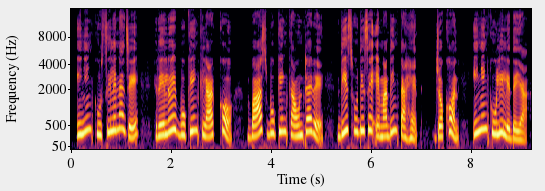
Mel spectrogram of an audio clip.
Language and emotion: Santali, happy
